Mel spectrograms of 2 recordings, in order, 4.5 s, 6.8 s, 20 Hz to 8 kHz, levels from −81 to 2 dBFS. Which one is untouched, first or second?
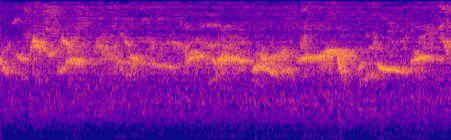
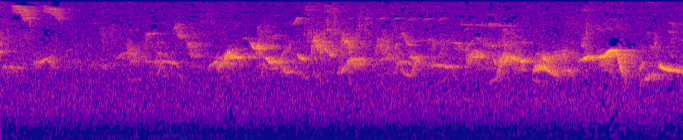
second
